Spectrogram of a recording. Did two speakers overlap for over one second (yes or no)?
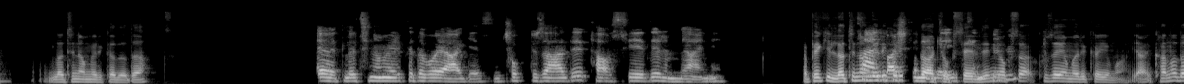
yes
